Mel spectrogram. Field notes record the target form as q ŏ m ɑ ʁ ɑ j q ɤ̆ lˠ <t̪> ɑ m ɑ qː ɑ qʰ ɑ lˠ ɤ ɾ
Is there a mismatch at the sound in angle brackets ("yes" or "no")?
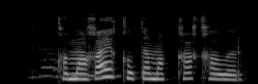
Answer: no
